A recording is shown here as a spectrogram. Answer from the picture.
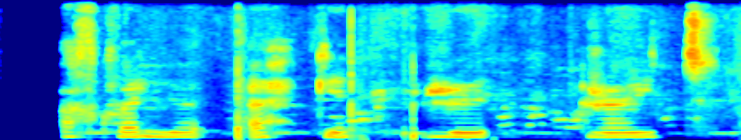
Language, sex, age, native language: Icelandic, female, 9, Icelandic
